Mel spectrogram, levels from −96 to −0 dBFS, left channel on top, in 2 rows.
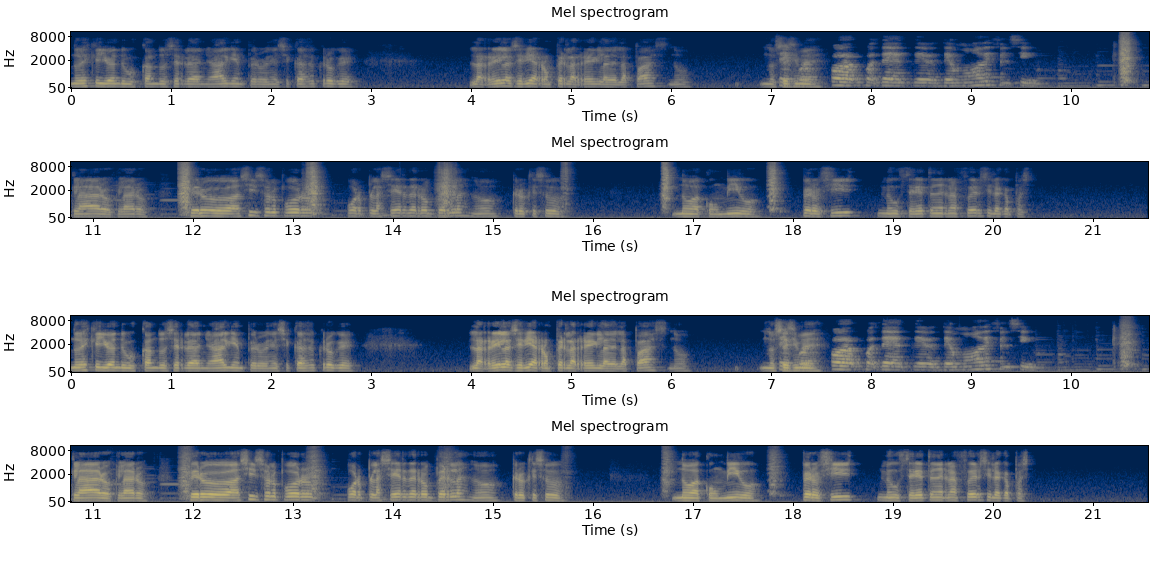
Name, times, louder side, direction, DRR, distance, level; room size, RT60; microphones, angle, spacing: voice 1, 0.0-2.8 4.0-6.2 6.9-7.5 10.4-11.6 12.0-13.3 13.6-15.7 16.8-17.7 18.1-20.4, right 5 dB, 60° right, 0.5 m, -33 dB
voice 2, 7.1-9.7, right 3 dB, 25° right, 1.1 m, -37 dB
sound 1, 8.7-18.3, right 1 dB, 80° right, 1.3 m, -60 dB
Squeak, 10.5-10.7 11.9-12.0 13.1-13.3 14.4-14.7 15.7-15.8 16.6-16.8 17.7-17.9, left 6 dB, 40° left, 0.7 m, -36 dB
6.0 x 4.7 x 5.2 m
head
